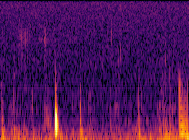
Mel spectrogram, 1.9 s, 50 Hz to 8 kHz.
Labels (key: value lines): label: biophony, knock croak
recorder: SoundTrap 300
